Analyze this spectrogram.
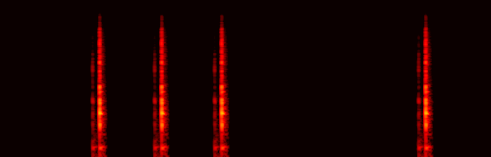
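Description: Short clicks tick one after another.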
